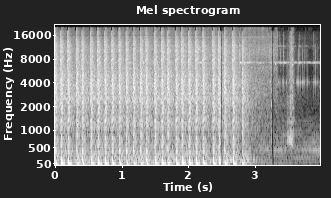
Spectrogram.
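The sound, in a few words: gunfire from a submarine video game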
